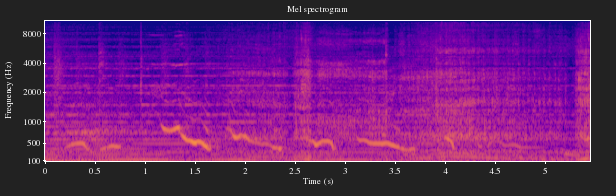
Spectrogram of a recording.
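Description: A pack of wolves that has cornered its smallest, sickly member whimpers in a series of high, wavering whines over a low, rough growling undertone, with tearing sounds, the cries rising and falling repeatedly, fairly loud, on a foggy, frosty moonlit night.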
